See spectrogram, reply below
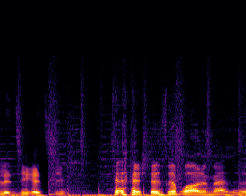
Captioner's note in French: rires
